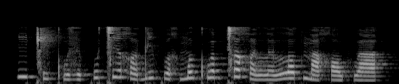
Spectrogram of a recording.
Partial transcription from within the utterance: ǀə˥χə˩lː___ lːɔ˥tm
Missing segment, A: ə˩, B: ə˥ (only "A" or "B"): A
